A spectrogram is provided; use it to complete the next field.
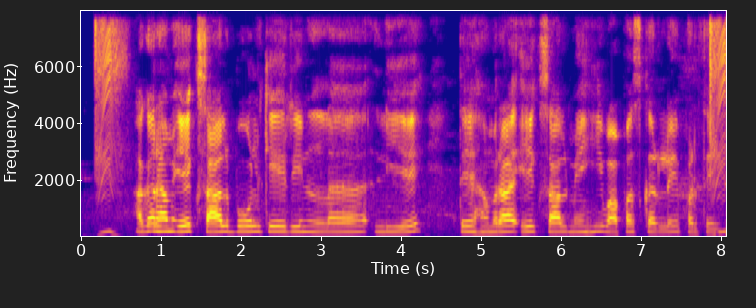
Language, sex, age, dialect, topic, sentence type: Magahi, male, 18-24, Northeastern/Surjapuri, banking, question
